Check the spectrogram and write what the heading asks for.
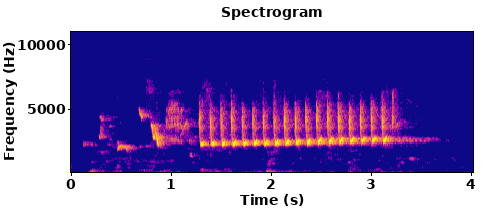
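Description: A bird singing: a few short high chirps and a rising note, then a rapid, even trill of about eleven notes a second lasting about two seconds before it fades out.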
